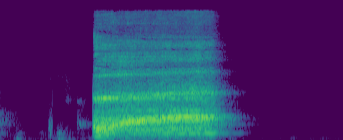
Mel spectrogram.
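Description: A man's single long, loud burp, starting about a second in and lasting nearly two seconds before it fades out.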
